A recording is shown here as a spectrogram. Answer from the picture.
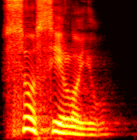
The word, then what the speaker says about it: so siloju: Tu imamo ono pravilo o dodavanju izgovornog o kada predlog i sljedeća reč počinju istim glasom. Između njih se dodaje izgovorno o radi lakšeg izgovora i preciznijeg prenošenja značenja.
